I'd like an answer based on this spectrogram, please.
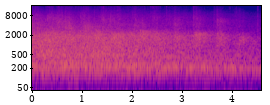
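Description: Audience applauding, the applause gradually dying away and thinning to scattered claps near the end.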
